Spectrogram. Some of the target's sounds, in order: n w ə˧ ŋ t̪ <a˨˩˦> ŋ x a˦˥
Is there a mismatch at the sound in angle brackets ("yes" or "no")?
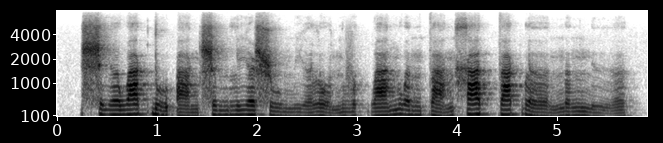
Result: no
